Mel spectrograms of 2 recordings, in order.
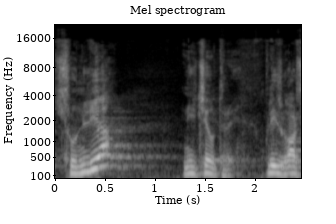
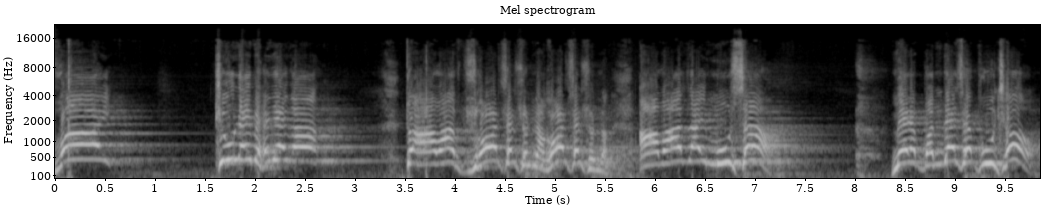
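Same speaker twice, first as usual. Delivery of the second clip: full-voiced majlis preaching; fervent preaching; 11 semitones higher than usual. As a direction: rouse the gathering with every line.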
